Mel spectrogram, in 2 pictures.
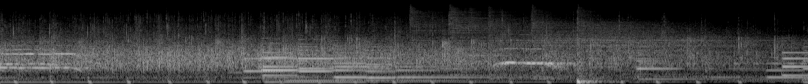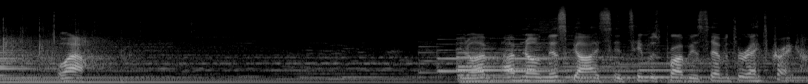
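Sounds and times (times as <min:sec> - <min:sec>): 
crowd clapping: 0:00.0 - 0:09.4
speech: 0:13.6 - 0:16.1.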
